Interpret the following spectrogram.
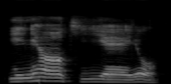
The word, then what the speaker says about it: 인혁이에요: The pronunciation is 인혁이에요.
